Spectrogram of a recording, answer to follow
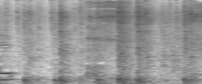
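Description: A toddler's short grunting vocal sounds mixed with repeated knocks and rattles from a small wooden chair that he is shaking back and forth.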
